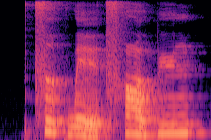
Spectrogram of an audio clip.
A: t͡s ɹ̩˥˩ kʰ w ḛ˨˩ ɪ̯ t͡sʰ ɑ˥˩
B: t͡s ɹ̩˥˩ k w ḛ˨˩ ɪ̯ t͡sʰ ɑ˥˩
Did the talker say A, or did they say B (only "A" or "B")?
B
